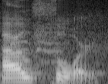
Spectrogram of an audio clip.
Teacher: the sound is produced placing your tongue between your top and bottom teeth and push the air out. This sound is voiceless and you don't produce it using your throat. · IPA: θ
